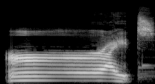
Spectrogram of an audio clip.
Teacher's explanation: bagian ujung lidah tidak menyentuh bagian alveolar dan tidak juga menyentuh bagian langit-langit mulut. Dan biasanya lidah dalam konsonan R atau dalam penyebutan konsonan R bentuk melengkung.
